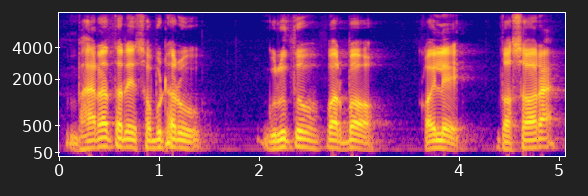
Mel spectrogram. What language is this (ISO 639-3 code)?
ori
